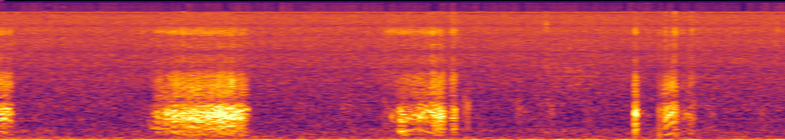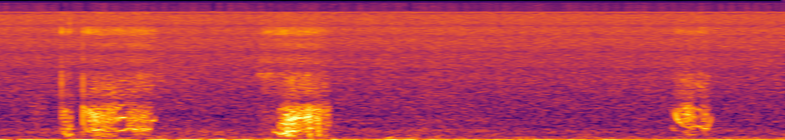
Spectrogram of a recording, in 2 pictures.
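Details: A nearly eleven-year-old male rabbit snores while power napping indoors, giving six raspy, breathy snorts spaced about every one and a half to three seconds, with a few tiny clicks and a steady low hum underneath.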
